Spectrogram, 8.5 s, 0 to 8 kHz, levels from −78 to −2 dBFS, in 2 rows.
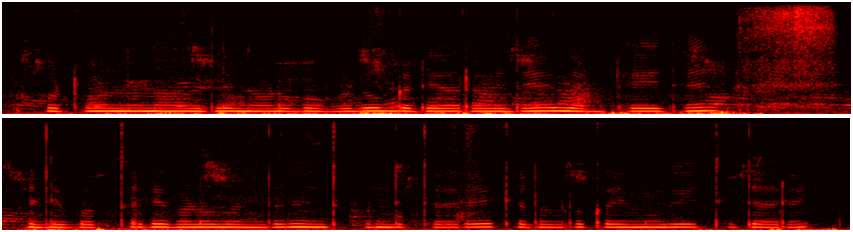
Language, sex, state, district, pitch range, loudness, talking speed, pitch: Kannada, male, Karnataka, Gulbarga, 210-215 Hz, -37 LUFS, 105 wpm, 215 Hz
